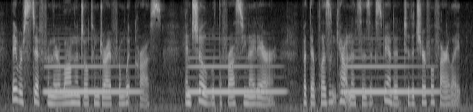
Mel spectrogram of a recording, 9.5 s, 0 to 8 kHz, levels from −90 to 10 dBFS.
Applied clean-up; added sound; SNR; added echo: none; Wind instrument, woodwind instrument; 2 dB; none.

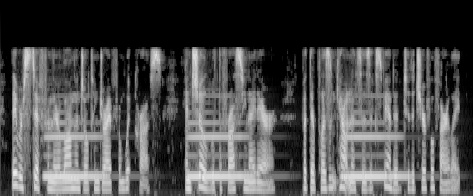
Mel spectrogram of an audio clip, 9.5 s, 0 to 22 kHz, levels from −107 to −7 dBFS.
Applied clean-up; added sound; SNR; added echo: classical method spectral subtraction.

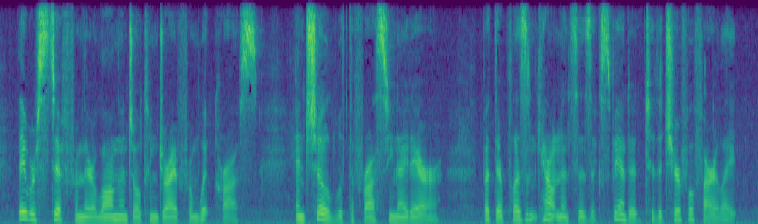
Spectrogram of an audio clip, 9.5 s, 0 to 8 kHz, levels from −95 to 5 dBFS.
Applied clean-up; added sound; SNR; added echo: none; none; none; none.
